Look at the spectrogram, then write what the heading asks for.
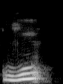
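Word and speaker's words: vous: It's vu. Yeah, it's vu. What does it mean? Uh you. Now again here, you did not pronounce the last s. You skipped it.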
